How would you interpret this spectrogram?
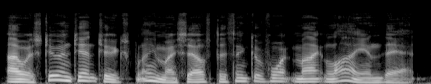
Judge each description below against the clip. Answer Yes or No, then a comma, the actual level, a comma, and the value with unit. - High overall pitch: No, low, 130 Hz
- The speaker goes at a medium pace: No, fast, 210 wpm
